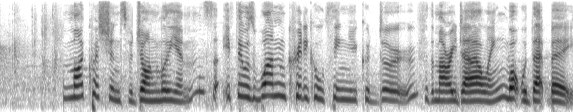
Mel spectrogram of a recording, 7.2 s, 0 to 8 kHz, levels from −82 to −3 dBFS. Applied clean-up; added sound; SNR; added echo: none; none; none; none.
